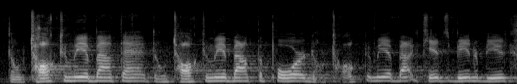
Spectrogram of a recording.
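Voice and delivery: low, soft, dismissive mutter; apathetic person. Retold or imitated. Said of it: "as practiced by some in our world today".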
